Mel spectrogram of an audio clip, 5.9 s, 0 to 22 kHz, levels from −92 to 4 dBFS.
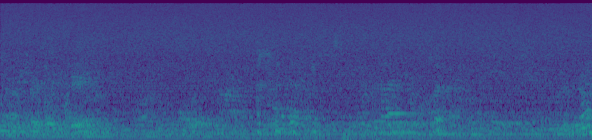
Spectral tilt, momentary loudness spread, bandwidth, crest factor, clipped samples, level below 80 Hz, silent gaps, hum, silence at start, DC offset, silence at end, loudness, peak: -3.5 dB/octave; 3 LU; over 20 kHz; 16 dB; under 0.1%; -62 dBFS; none; 60 Hz at -55 dBFS; 0 s; under 0.1%; 0 s; -45 LUFS; -30 dBFS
